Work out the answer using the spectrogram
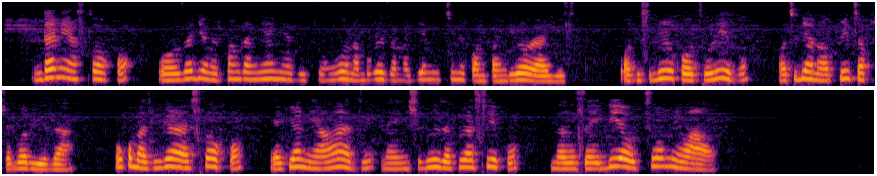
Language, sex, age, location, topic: Swahili, female, 25-35, Dar es Salaam, finance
